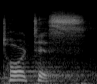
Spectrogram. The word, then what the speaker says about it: tortoise: from kung fu panda the second o in tortoise is silent so it reads tortus repeat after me tortoise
